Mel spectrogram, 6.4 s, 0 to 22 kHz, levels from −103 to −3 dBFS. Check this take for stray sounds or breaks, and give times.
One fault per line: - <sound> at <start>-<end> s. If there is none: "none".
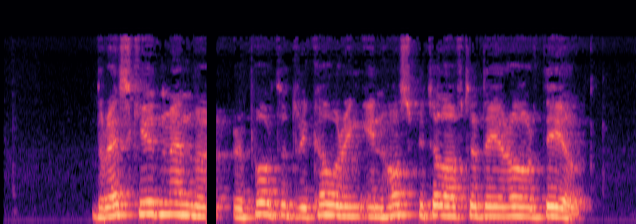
- dropout at 2.1-2.2 s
